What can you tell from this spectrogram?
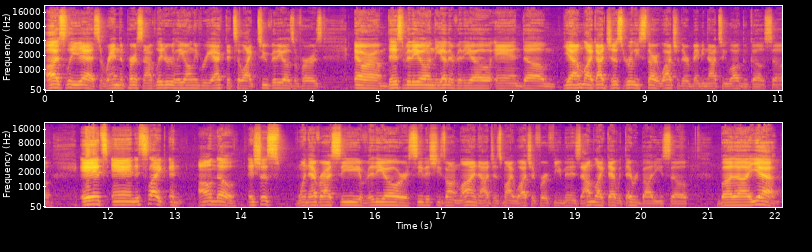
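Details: Adult man speaking; ordinary speech.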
